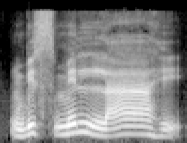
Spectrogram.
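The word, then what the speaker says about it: بسم الله: দেখুন এখানে আছে জের তাহলে এটাকে চিকন করে পড়বো বিসমিল্লাহ লাহি এটাকে লহি পড়া যাবে না কেউ যদি বিসমিল্লাহি পড়ে তাহলে সেটা ভুল হবে আলহামদু লিল্লাহি দেখুন এই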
